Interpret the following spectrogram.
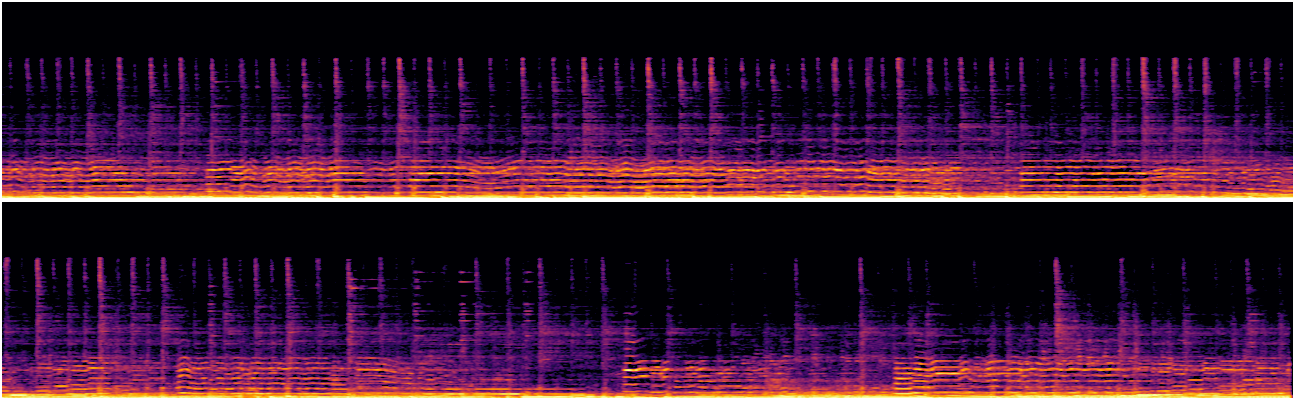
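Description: Live band music: a clarinet plays a bending, ornamented melody over a steady accompaniment of bass guitar, keyboard, plucked strings and hand drum.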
